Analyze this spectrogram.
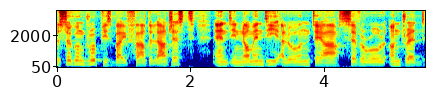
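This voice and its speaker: A man talks with a French accent in a bright, sharp tone. His intonation stays fairly even. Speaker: art historian. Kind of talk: lecture. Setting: conference.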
